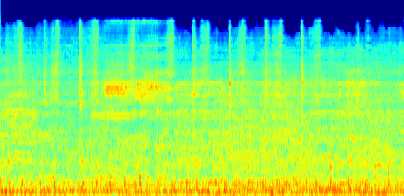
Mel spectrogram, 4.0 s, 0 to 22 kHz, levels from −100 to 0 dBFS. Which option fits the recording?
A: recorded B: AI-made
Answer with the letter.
B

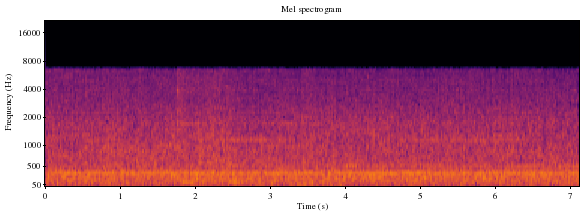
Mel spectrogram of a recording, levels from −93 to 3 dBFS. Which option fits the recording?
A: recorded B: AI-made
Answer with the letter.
B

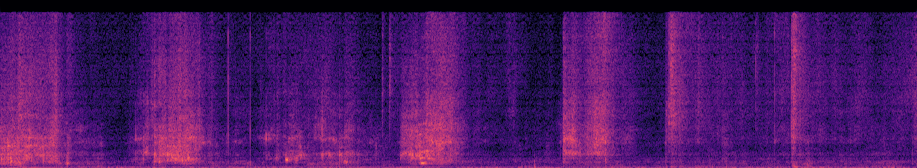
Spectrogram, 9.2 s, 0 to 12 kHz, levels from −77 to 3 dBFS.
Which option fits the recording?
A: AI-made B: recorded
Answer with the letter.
A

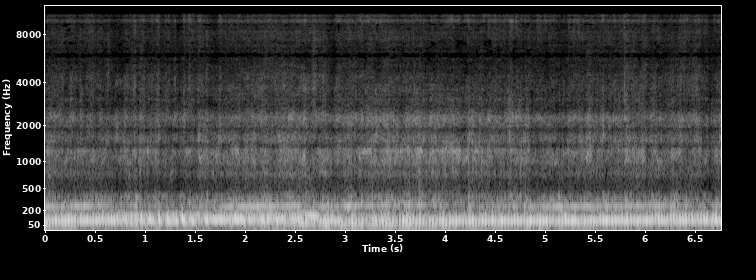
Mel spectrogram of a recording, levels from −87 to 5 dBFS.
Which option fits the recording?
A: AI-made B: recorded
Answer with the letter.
A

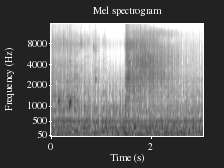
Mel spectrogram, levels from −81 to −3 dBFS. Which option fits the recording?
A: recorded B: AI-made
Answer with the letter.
B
